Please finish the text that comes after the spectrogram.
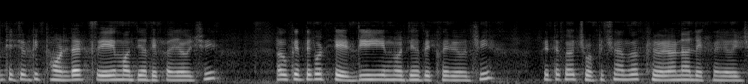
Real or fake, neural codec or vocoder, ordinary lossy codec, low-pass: fake; codec, 16 kHz, 1 kbps, FunCodec, trained on Chinese and English, 50 frames a second; none; none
